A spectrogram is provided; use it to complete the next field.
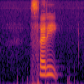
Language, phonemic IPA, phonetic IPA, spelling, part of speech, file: Tamil, /tʃɐɾiː/, [sɐɾiː], சரி, interjection / noun / verb, Ta-சரி.ogg
- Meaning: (interjection) 1. fine, okay, OK, yes 2. all right; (noun) that which is correct, just, right, proper, not wrong; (verb) to slip, slide down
